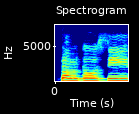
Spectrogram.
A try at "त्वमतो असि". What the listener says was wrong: एक मिनट तम तो नहीं, त्वमतो असि, एक मिनट त्वमतो असि जगत बंधुस, त्वमतो असि जगद भिषक, त्वमतो असि जगद्धाता, त्वमतो असि जगद्हिता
